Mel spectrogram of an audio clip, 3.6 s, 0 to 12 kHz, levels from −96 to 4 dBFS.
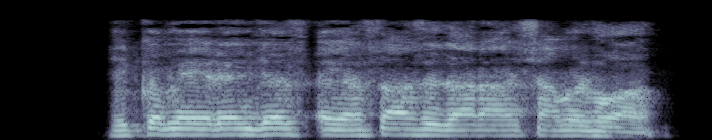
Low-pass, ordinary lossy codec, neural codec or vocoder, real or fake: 7.2 kHz; MP3, 64 kbps; codec, 16 kHz, 8 kbps, FreqCodec, smaller model; fake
